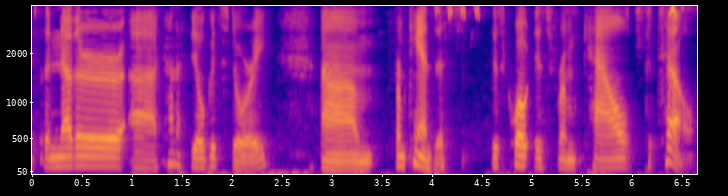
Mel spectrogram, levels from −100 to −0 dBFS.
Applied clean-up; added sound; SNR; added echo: classical method log-MMSE.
